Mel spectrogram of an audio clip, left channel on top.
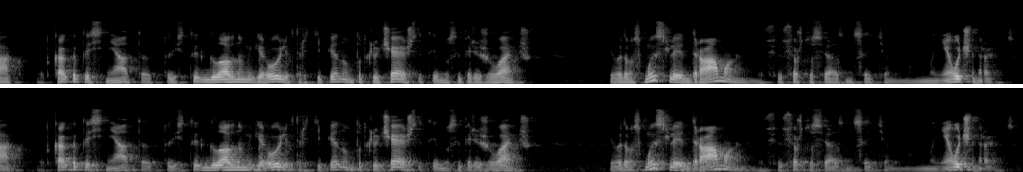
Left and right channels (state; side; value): normal; both; correlation 0.89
